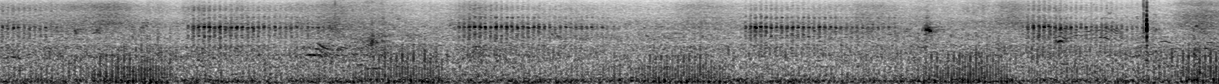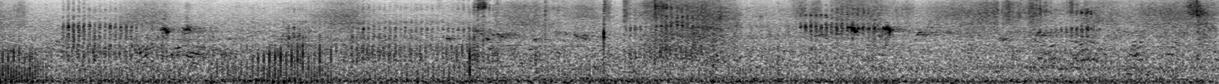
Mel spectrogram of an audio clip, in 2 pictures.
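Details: Close-up of sleeping botanical-garden cat Huangjin snoring quite loudly, a continuous low growling rumble rising and falling with its breathing, with a few faint clicks and traces of distant voices.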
